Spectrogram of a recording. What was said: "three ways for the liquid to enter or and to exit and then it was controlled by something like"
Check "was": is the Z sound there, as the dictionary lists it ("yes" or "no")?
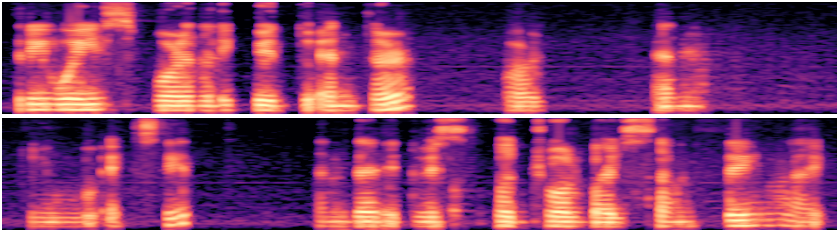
no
